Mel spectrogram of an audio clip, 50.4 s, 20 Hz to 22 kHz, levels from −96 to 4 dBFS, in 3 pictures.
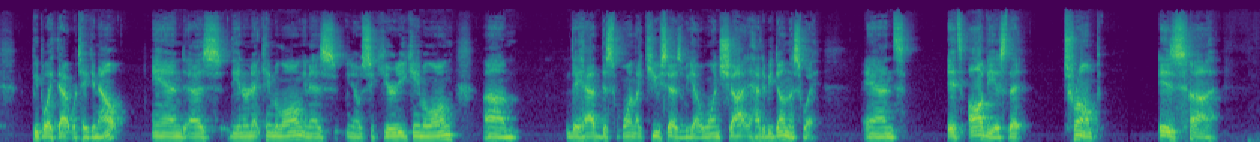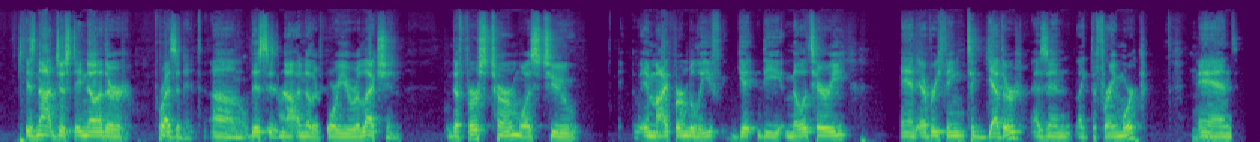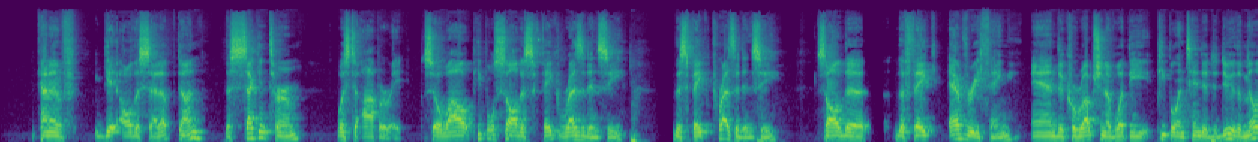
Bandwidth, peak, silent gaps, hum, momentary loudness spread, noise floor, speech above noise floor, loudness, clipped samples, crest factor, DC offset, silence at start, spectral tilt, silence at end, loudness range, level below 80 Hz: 16 kHz; -2 dBFS; none; none; 10 LU; -77 dBFS; 61 dB; -17 LUFS; under 0.1%; 16 dB; under 0.1%; 0.05 s; -4 dB/octave; 0 s; 2 LU; -44 dBFS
